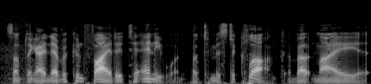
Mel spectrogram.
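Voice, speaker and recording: A man playing a meek, polite and nervous murder suspect in an old-time radio mystery, hesitant and stammering but quietly stubborn. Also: deep voice, a little fast, highs cut off. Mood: earnest, insistent.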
